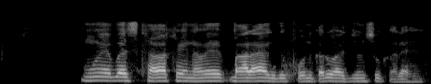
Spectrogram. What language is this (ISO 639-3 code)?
guj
